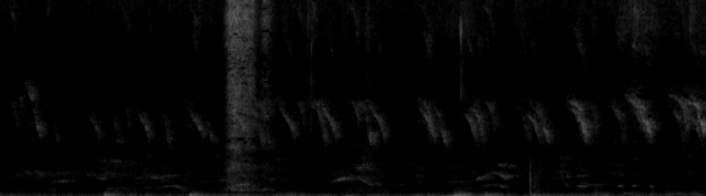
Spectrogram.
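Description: Faint bird calls: a steady string of short, high, falling peeps, about three a second, with a few lower calls and a soft rustle about two and a half seconds in.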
